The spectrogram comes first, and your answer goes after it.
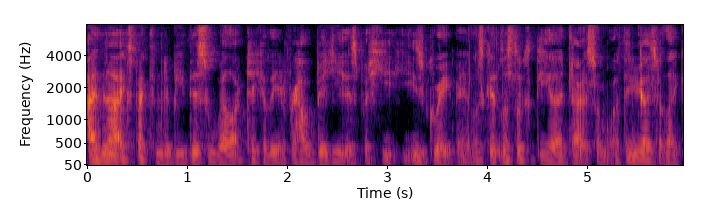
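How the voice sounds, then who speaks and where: A man's voice is dark and mellow in tone, somewhat breathy, with ordinary pitch variation. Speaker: toy reviewer. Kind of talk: casual talk to camera. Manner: excited, profane.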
